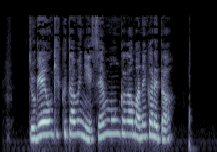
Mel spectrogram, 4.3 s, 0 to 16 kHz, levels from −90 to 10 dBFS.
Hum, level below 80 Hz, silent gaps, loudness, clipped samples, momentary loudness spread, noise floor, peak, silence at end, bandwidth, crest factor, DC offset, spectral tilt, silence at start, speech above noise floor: none; -66 dBFS; none; -18 LUFS; under 0.1%; 11 LU; -68 dBFS; -2 dBFS; 0.55 s; 11.5 kHz; 18 dB; under 0.1%; -5 dB/octave; 0.6 s; 50 dB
